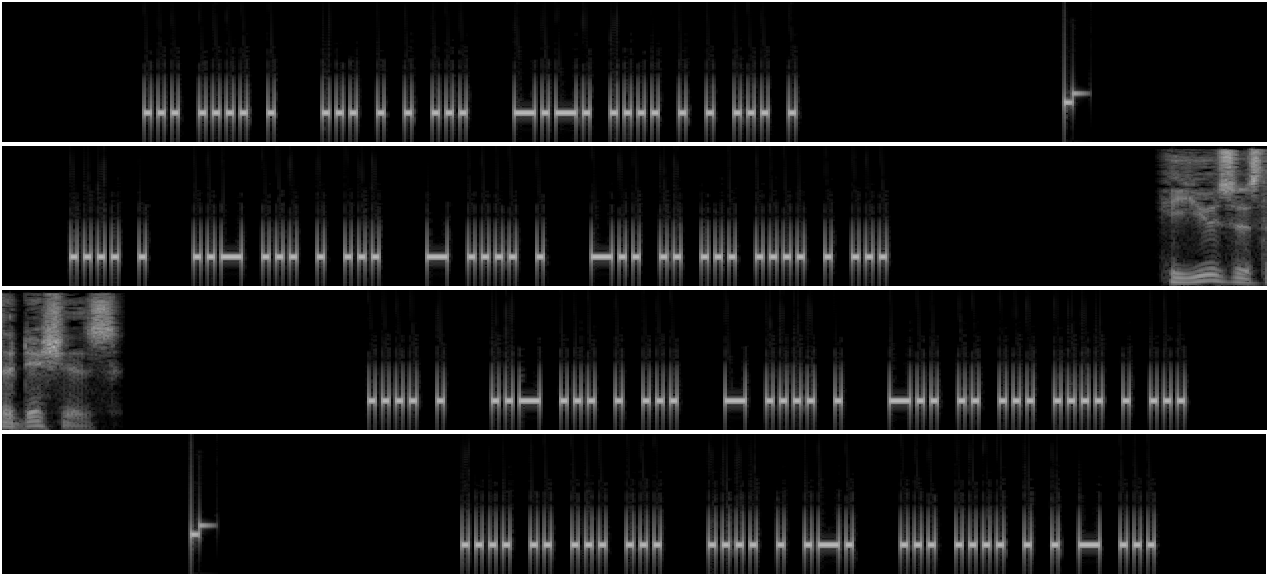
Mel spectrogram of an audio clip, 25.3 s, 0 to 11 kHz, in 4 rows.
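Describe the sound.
Fast Morse code at about 35 words per minute: a steady mid-pitched tone keyed in rapid dits and dahs, broken into groups, with a brief spoken phrase in the middle and two faint clicks.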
